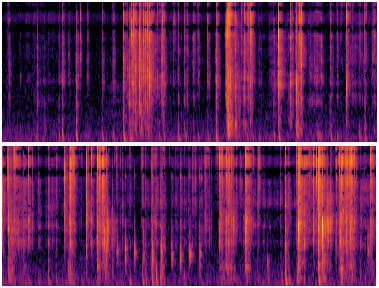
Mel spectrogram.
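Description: A utility knife blade quickly scrapes and shaves the surface of a solid milk chocolate bar with square segments, held in the hand, curling chips off. The sound is a quiet, irregular run of dry, bright scratching bursts and sharp little clicks with almost no low end.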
